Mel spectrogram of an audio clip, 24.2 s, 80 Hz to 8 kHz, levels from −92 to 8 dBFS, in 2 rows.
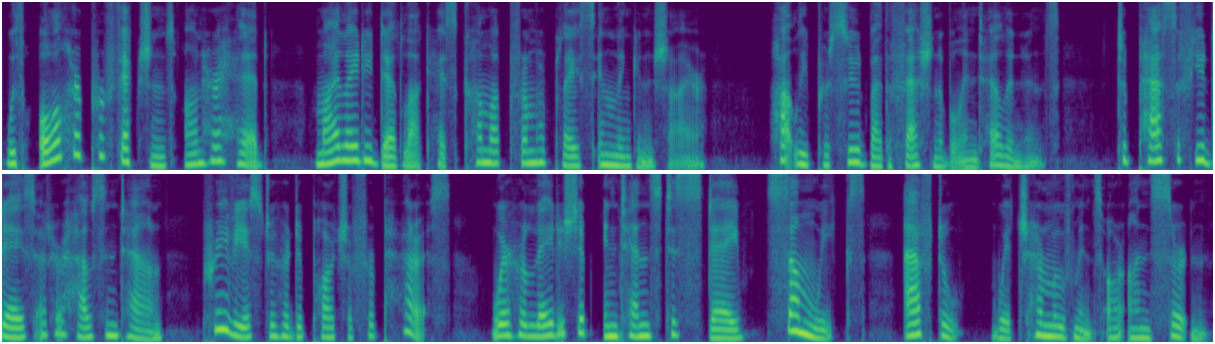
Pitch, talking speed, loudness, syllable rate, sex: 190 Hz, 135 wpm, -20 LUFS, 3.8 syllables/s, female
